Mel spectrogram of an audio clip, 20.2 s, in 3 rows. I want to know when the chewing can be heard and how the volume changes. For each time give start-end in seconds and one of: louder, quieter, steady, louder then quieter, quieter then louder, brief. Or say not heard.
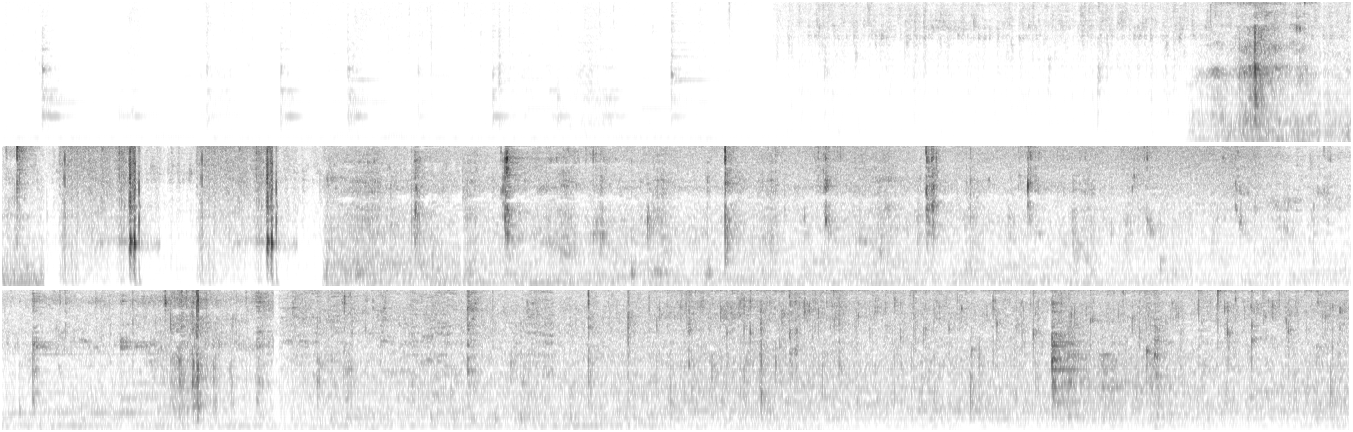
6.0-17.7 quieter.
